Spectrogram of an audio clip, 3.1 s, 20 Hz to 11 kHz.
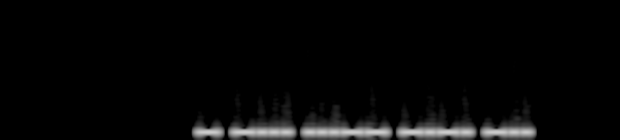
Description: Morse code, heard as a keyed tone, about 39 wpm, 700 Hz. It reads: TB3CD
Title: DXCC-100 Call Signs - 5 Characters - 40wpm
